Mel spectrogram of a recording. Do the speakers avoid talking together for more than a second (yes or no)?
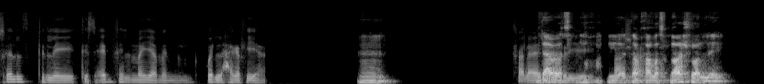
no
